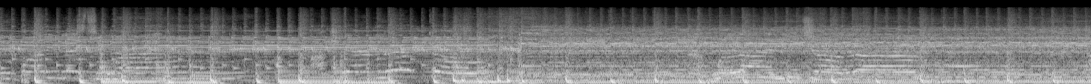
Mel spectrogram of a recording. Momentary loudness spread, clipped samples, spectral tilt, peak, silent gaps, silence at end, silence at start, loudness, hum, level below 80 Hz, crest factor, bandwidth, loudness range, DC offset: 3 LU; 0.2%; -5 dB/octave; 0 dBFS; none; 0 s; 0 s; -10 LUFS; none; -20 dBFS; 10 dB; 16 kHz; 1 LU; 0.3%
